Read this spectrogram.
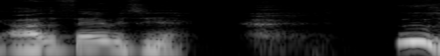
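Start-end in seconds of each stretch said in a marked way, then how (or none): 2.5-2.7 hiccup. Real, not acted. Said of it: "I got the hiccups".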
